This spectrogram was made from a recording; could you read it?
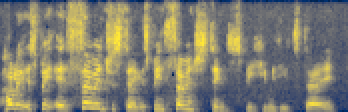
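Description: A woman interviewing a guest, encouraging and affirming, with frequent warm praise. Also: on the high side, expressive, fast talker, slightly rough. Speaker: interviewer, host. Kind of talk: supportive interview.

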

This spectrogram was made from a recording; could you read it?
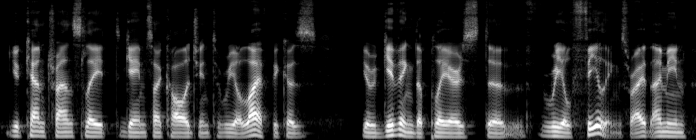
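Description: A man hosting a casual podcast, relaxed and thinking aloud with many fillers. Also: sits low, creaky, no echo, clean studio sound. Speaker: podcast host.

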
